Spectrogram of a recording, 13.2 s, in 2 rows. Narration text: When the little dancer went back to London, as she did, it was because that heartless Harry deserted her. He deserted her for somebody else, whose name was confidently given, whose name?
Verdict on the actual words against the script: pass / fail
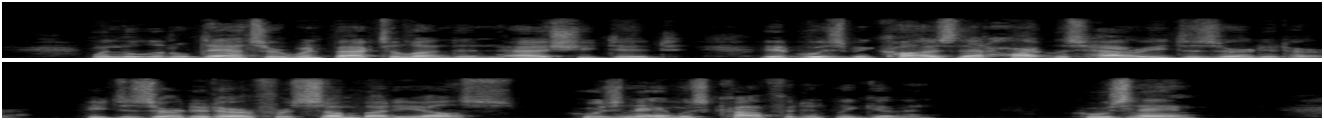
pass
